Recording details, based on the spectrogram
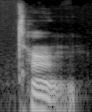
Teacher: you have only the nasal sound there's no G it's just the sound tongue this is my tongue tongue example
